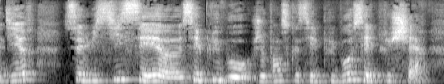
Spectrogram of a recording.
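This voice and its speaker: Heard with audible room echo, a woman's somewhat breathy voice moves at a moderate pace with ordinary pitch variation. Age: 40s. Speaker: beauty vlogger. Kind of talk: product review vlog. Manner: hesitant, many fillers.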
